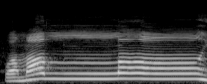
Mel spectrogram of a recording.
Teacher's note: lam jalalahnya dibaca tafkhim atau tebal. Ya, kenapa? Karena sebelum lam jalalah harokatnya fathah.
